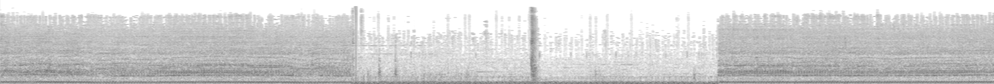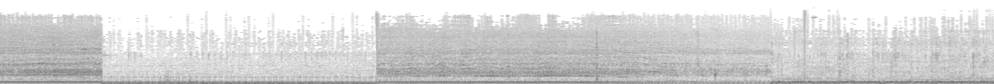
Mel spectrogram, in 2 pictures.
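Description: Side-by-side UTVs running as they climb a steep rocky trail, a steady low rumble throughout. The sound changes abruptly every five or six seconds between clips, and there is a single sharp click about eight seconds in.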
